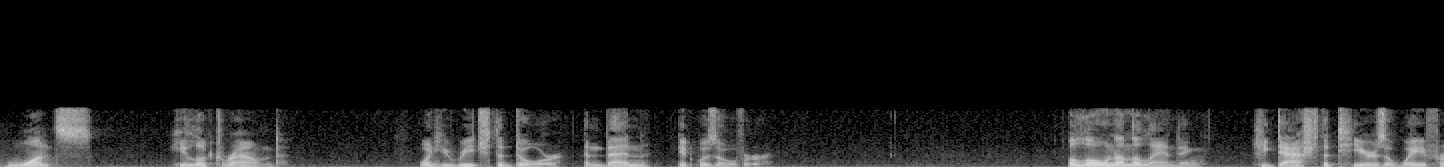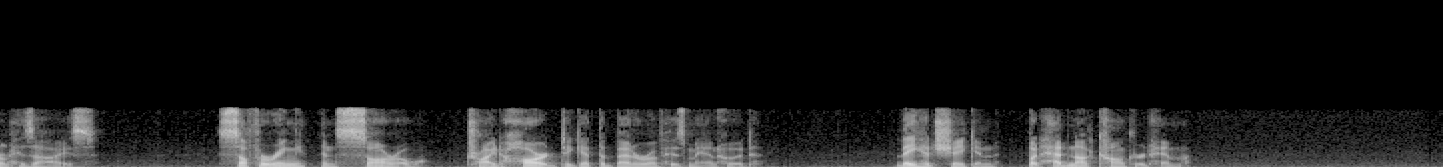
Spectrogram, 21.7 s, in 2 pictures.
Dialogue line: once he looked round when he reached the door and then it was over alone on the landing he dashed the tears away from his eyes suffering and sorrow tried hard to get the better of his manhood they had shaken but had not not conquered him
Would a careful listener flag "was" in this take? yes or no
no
